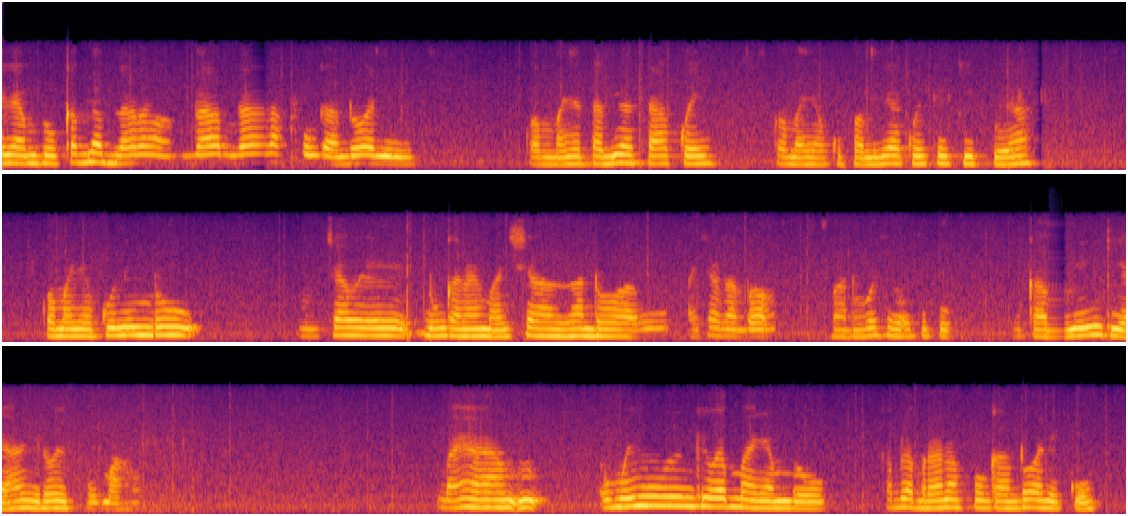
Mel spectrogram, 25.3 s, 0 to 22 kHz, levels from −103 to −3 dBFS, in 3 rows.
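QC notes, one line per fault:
throughout: gain pumping. The room noise is about 29 dB below the speech. The level swings by about 5 dB. This is likely a gain set far too high, with a fast limiter pulling it back on every peak.
1.87–1.98 s and 7.76–7.81 s: short stall from a late packet. The sound is held too long, by 88 ms just before "a ndoa" and by 33 ms at 7.76 s. A packet was late and the buffer ran dry. The last sound was stretched until it arrived. Nothing is lost.
7.45–7.76 s, 15.21–18.44 s and 24.52–25.26 s: jitter buffer speed-up. The speech runs faster at unchanged pitch: 112%, 103% and 111%. About 50, 100 and 100 ms were cut in small pitch-period slices. This drained excess buffered delay and makes the talk at 112% and 111% sound hurried.
16.28–16.41 s: call audio freeze. The last sound is drawn out as a fading sound for 116 ms, with no true silence. Then the speech resumes where it stopped. 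Packets were likely held up in transit, emptying the buffer. Nothing is missing, but a gap is inserted.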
